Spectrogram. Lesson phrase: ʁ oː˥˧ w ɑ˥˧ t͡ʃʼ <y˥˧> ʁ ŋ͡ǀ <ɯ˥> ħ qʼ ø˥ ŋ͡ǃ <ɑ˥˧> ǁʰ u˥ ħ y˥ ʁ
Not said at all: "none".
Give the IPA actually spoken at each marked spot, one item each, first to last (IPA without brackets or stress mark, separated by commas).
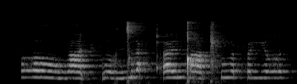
u˥˧, ɯ˥, ɑ˥˧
